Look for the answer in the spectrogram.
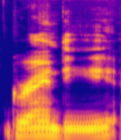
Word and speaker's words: Grande: I say this as a noted Mocha Grande. I can definitely see her faults, even her last name actually being pronounced Grandy instead of Grande, but choosing to go with that pronunciation for a public persona in order to seem a little bit, mm-hmm, in order to seem a little bit more racially ambiguous.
